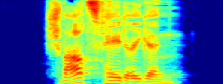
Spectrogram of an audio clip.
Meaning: inflection of schwarzfeldrig: 1. strong genitive masculine/neuter singular 2. weak/mixed genitive/dative all-gender singular 3. strong/weak/mixed accusative masculine singular 4. strong dative plural
- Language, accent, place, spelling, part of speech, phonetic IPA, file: German, Germany, Berlin, schwarzfeldrigen, adjective, [ˈʃvaʁt͡sˌfɛldʁɪɡn̩], De-schwarzfeldrigen.ogg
